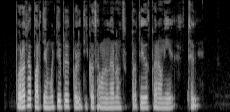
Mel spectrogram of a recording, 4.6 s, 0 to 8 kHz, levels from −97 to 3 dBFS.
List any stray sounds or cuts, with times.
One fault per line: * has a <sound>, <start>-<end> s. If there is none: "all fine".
all fine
